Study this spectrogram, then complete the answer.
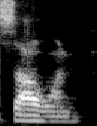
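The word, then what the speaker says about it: Samhain: the history of it uh the Festival of saw one uh which if you look at the way it's spelled it's spelled Sam Hayne but I know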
